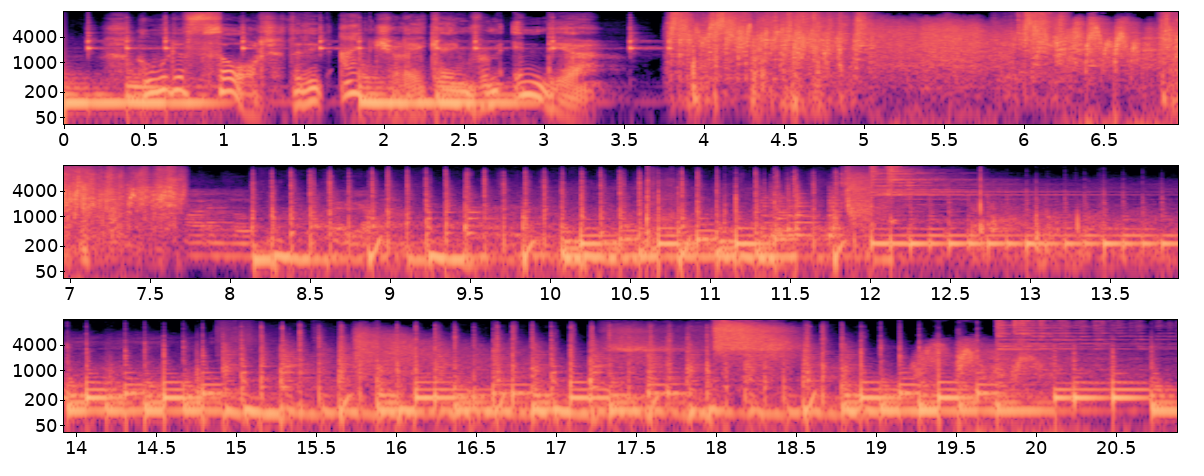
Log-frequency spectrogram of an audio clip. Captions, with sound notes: Who would've thought that it actually came from India. (weapon whooshing) (rhythmic music)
